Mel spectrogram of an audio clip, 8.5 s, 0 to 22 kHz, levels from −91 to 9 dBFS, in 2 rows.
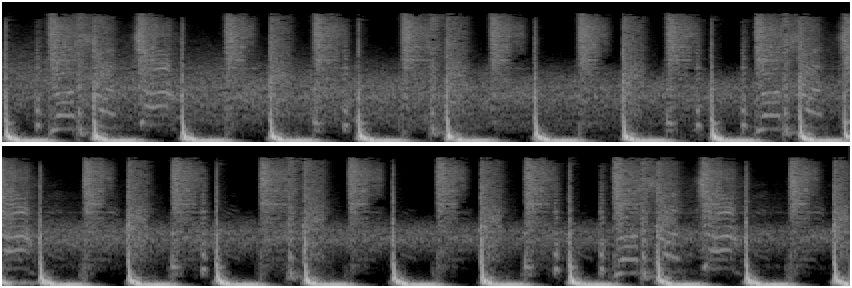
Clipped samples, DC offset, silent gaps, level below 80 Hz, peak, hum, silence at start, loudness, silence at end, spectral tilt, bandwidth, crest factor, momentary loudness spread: under 0.1%; under 0.1%; none; -28 dBFS; -8 dBFS; none; 0 s; -26 LUFS; 0 s; -4.5 dB/octave; 16 kHz; 16 dB; 2 LU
